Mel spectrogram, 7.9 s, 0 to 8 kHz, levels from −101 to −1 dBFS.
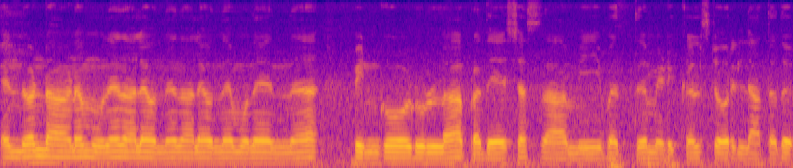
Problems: none marked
